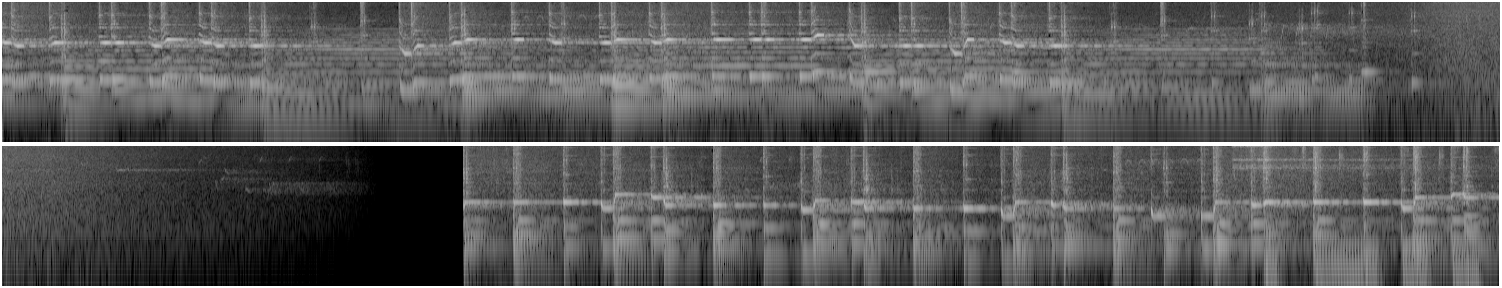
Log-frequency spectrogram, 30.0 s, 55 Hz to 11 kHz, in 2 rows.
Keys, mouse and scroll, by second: 0.8 click, 1.8 click, 2.9-3.7 scroll down 2, 5.9 shift+click, 7.1 click, 8.2-9.6 drag, 10.5 ctrl+p, 11.9 click, 12.1-12.8 scroll down 3, 12.8 click, 13.5 Tab, 14.1 Tab, 15.9 click, 16.6 scroll up 3, 16.8-17.2 scroll down 2, 17.2-20.0 middle drag, 21.4-24.5 shift+middle drag, 25.6-28.2 drag.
